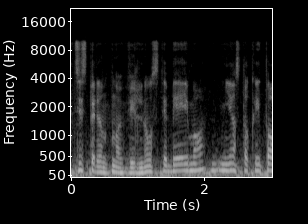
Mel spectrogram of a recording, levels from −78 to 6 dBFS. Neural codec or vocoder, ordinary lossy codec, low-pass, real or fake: vocoder, 22.05 kHz, 80 mel bands, WaveNeXt; Opus, 32 kbps; 9.9 kHz; fake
